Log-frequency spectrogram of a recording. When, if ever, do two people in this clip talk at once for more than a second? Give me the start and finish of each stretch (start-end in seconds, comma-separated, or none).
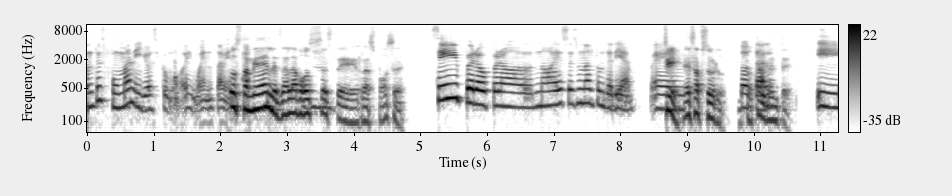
none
